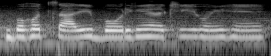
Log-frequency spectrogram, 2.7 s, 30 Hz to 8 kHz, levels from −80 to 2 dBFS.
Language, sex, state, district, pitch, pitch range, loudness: Hindi, female, Madhya Pradesh, Bhopal, 205 Hz, 200-210 Hz, -16 LUFS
